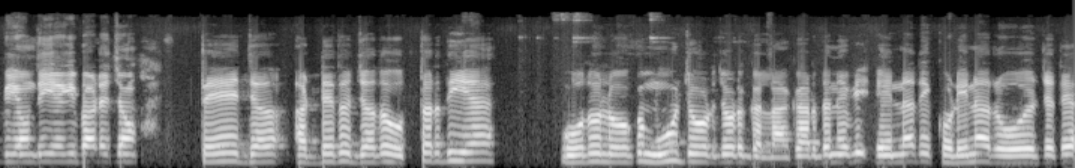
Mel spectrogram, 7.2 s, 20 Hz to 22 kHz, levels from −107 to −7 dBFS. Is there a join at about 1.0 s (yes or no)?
yes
